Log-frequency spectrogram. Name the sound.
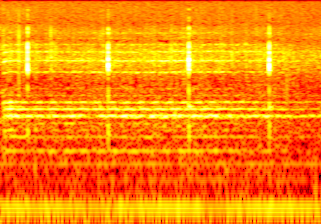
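clock ticking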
